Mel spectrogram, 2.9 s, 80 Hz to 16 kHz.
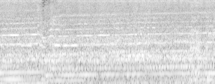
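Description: A Group 4 race car in GT Sport on Sport Soft tyres, tuned past 303 horsepower, holds a loud steady engine drone with a brief dip in pitch partway through, no talking over it.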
